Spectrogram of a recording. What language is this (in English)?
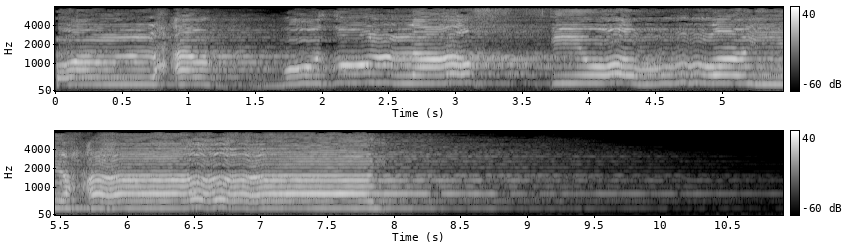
Arabic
